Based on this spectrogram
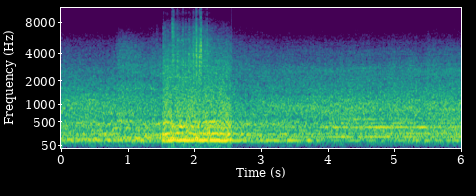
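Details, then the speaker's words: Ratarossa (Ferrari) driven through a tunnel: over loud engine drone, a sudden second-long burst of rapid slapping and squeal, then the note drops; owner thinks the alternator belt exploded, car failed two miles from destination. "now the rata rotter was sounding pretty epic in a tunnel until i got to the point where it made this noise and gave me a very brief heart attack"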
